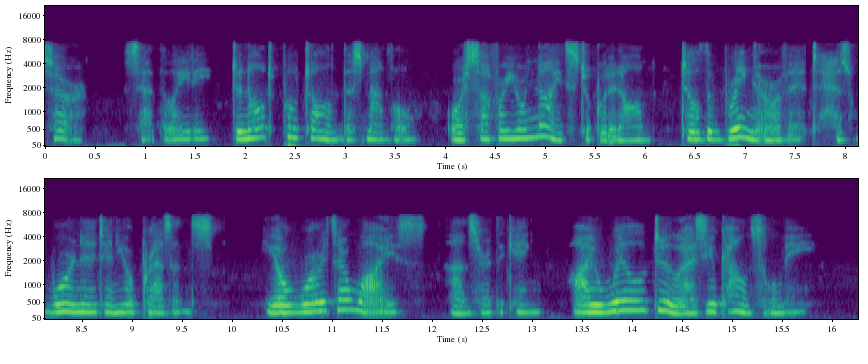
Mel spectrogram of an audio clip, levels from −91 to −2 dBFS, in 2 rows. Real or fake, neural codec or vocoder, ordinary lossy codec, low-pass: fake; codec, 16 kHz, 8 kbps, FunCodec, trained on Chinese and English, 25 frames a second; Opus, 16 kbps; 7.2 kHz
